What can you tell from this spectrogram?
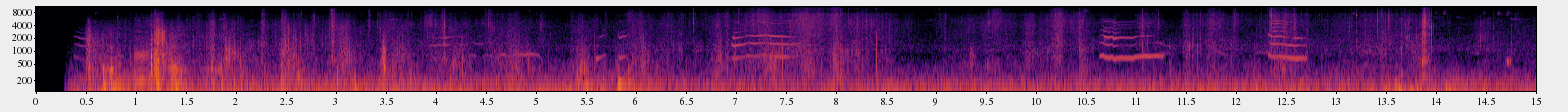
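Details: Hungry cats on a Japanese cat island, filmed outdoors on a GoPro: several short harmonic meows rise and fall around three, eleven and twelve seconds over steady low rumbling background noise and occasional clicks and footsteps.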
